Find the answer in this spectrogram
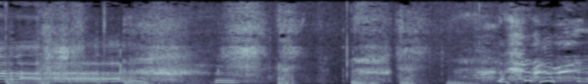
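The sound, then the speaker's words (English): Irregular, stuttering breaths of a person sleeping come in short, uneven gasps and catches, some with a voiced, moaning edge, separated by brief pauses, with faint chuckling mixed in. “Also, that breathing pattern, if you actually are sleeping, is quite alarming.”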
